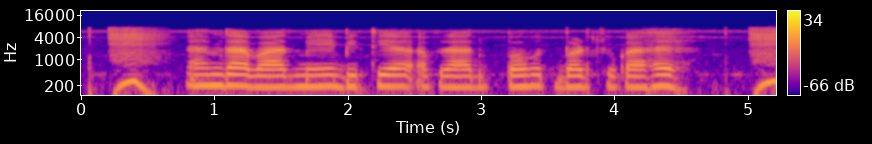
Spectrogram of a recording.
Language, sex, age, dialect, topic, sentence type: Hindi, female, 31-35, Garhwali, banking, statement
